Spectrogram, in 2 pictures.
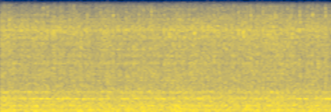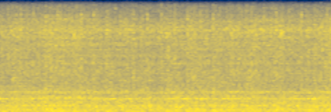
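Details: Engine started after refitting the vacuum lines, air filter and cover, to listen for air-leak hissing; steady even idle with a smooth low hum and some hiss, no knocks or ticks. Normal idle, no obvious leaks.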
